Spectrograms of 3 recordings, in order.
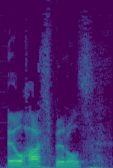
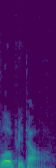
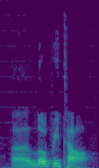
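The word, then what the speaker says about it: L'Hôpital: here it looks like itll hospitals but usually that's pronounced l'hopital it's a French guy l'hopital l'hopital's rule for limits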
